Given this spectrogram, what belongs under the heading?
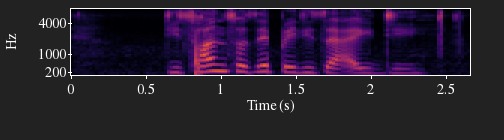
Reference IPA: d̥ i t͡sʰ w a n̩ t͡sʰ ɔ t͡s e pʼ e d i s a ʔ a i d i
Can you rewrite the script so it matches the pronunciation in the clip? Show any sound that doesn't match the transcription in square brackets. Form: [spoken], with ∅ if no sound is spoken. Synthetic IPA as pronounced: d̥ i t͡sʰ w a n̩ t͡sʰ ɔ t͡s e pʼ e d i [t͡s] a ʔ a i d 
